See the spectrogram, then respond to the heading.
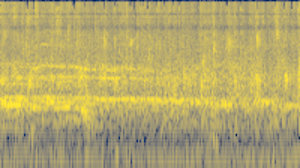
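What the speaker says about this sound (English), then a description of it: "So let me have everybody give Jordan a round of applause for standing up for journalism" A crowd applauds steadily, a dense patter of clapping at moderate distance, with a few voices faintly audible underneath.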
